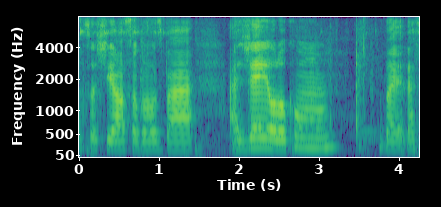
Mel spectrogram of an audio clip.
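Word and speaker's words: Aje: She is the daughter of Olokun, so she also goes by Ajay Olokun, but that's how you spell it, A-J-E.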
